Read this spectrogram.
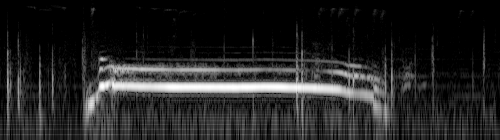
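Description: A wooden door creaks loudly as it swings shut.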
